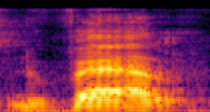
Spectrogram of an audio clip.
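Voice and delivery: novel as no-VEL, stretched ending; stress on second syllable. Shown as a demonstration. Teacher showing what goes wrong, novel as no-VEL. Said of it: "If I say the second one is".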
